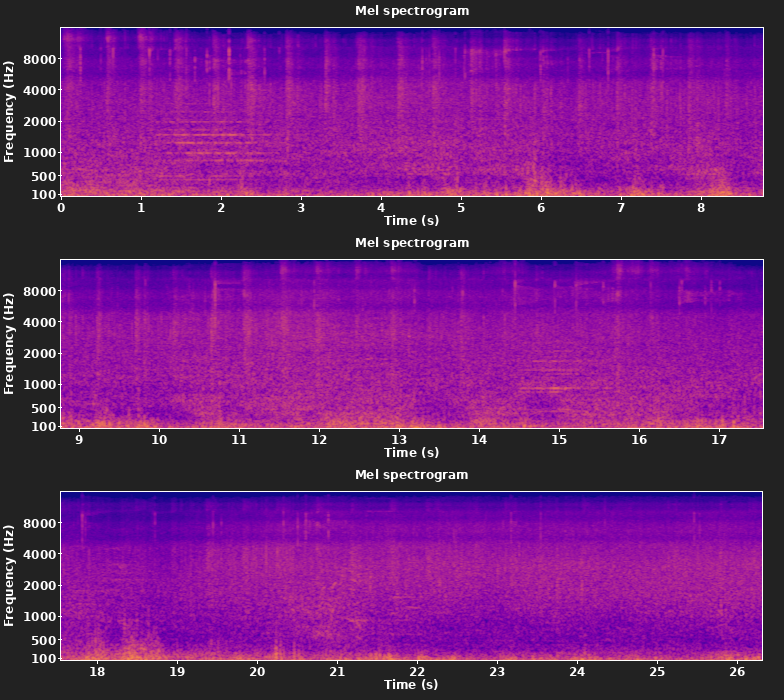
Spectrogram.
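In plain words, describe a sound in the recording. Footsteps crunch steadily through snow and slush.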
